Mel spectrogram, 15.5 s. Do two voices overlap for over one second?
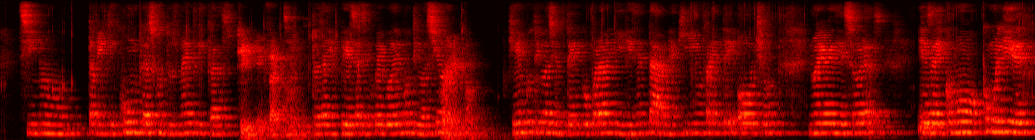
No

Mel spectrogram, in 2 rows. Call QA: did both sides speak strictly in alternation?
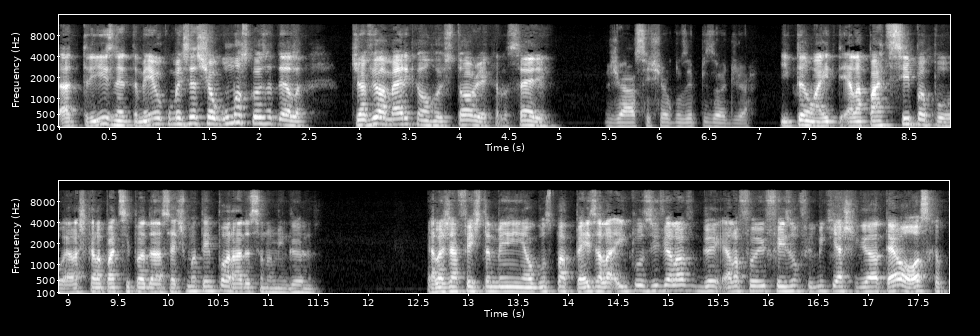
Yes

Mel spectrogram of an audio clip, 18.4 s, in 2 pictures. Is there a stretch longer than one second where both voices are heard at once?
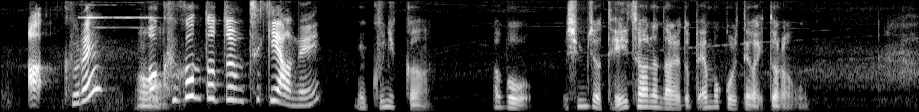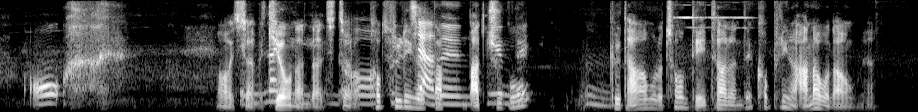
Yes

